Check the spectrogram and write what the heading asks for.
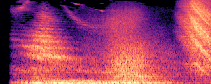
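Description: Logo-intro whoosh sound effect: a rushing swoosh over a deep low rumble that swells in at once, then a second, falling swish near the end.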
